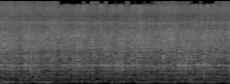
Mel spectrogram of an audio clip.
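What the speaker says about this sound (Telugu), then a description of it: "కరివేపాకు కూడా అందులోనే వేసి కలపాలి." Curry leaves crackle and sizzle in hot oil for a tomato chutney, a dense, even frying hiss that holds steady and close throughout with no voices.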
